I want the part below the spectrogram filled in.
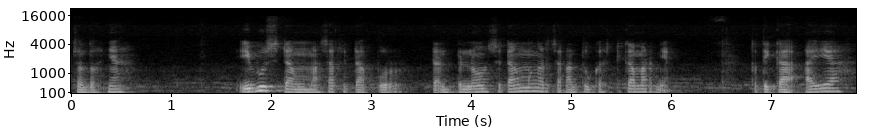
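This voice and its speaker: A man's voice: mid-range voice, steady tone, moderate pace, gravelly, pauses often, darkish tone. A young man reads a grammar lesson aloud in a class presentation, in a plain mid-range voice. He reads steadily from notes, tripping over words and restarting them. A faint hiss of noise sits under the recording. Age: young adult. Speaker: student presenter.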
